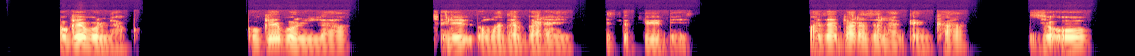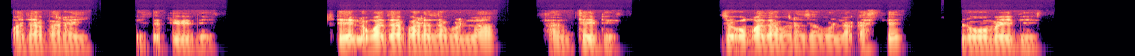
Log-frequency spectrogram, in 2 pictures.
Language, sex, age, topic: Gamo, male, 18-24, agriculture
